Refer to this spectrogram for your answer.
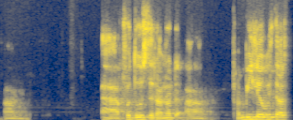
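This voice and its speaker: A man hosting a live webinar interview over an online video call with a weak connection, talking haltingly with many fillers and restarts. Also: medium pitch, a little mellow. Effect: heard over an online video call with a weak connection. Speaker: webinar host. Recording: dull, muffled video call audio.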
